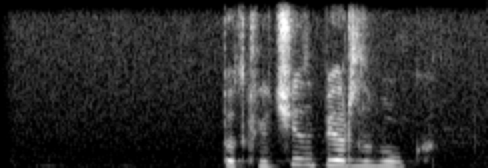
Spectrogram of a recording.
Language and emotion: Russian, neutral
